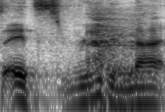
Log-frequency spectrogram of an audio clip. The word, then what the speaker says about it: Reedon: It's Reedon, not Redden, which everyone in my real life just does it by accident the first time.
